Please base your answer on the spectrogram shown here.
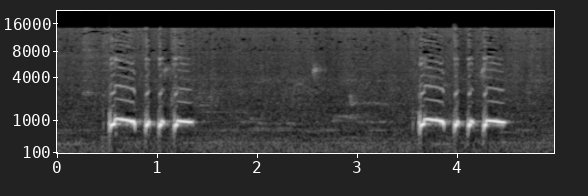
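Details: White zebra dove (perkutut) calling loudly to trigger answering rivals, two clean phrases about three seconds apart, each a sliding coo, a quick triple of clipped notes, then a longer level coo.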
